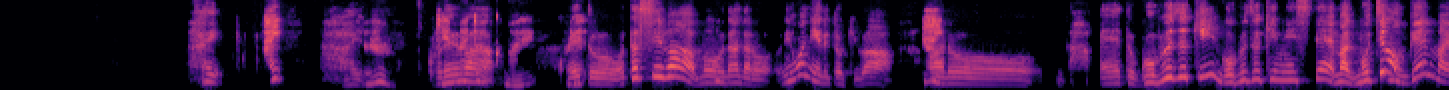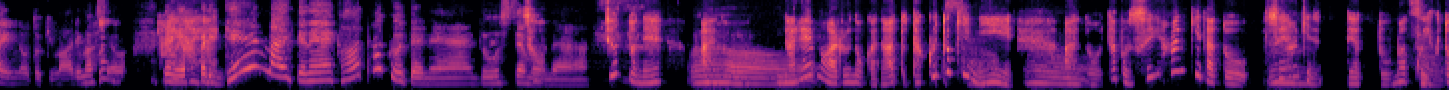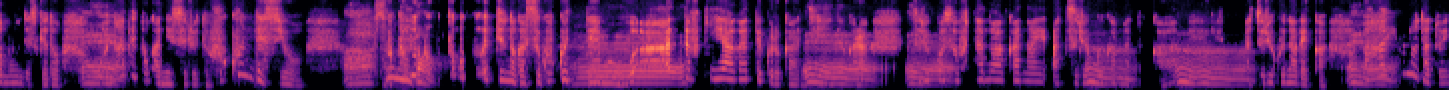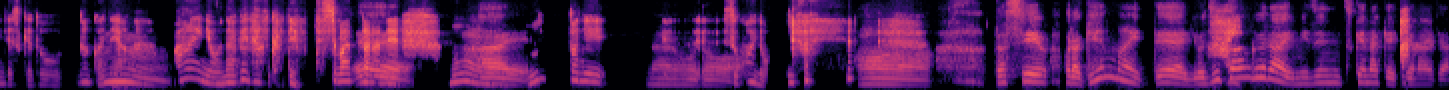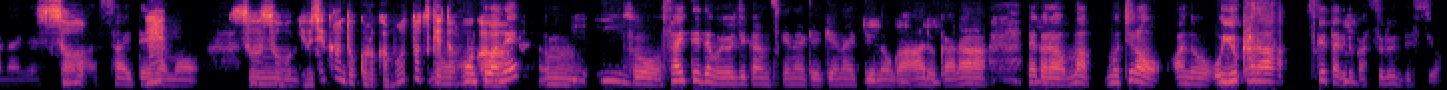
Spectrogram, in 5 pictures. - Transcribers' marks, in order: tapping; unintelligible speech; laugh
- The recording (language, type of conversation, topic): Japanese, unstructured, 玄米と白米では、どちらのほうが栄養価が高いですか？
